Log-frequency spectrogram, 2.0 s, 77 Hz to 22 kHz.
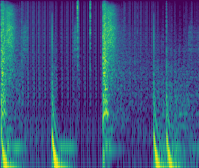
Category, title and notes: Music > Solo percussion
Industrial Estate 32
120bpm, Ableton, chaos, industrial, loops, soundtrack, techno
